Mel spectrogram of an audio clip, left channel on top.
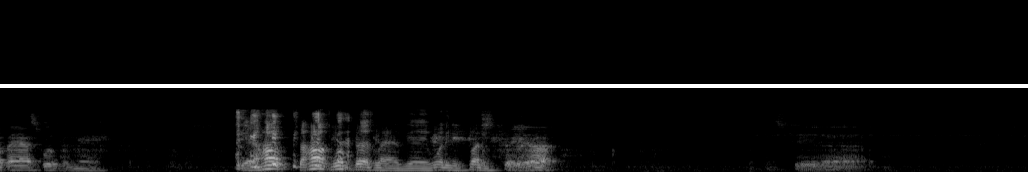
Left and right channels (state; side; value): silent; left; 52 dB below the other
